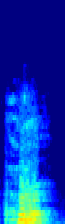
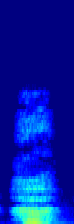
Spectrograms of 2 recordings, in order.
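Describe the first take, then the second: First: It is a hard, sharp, punched burst. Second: It is airy, with lots of breath.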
